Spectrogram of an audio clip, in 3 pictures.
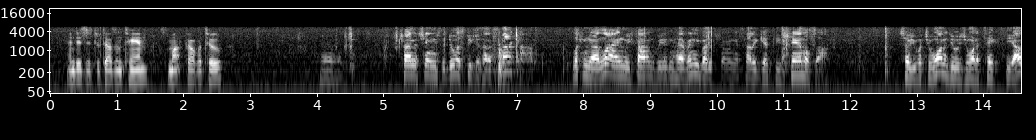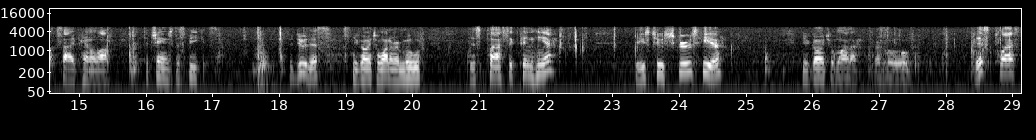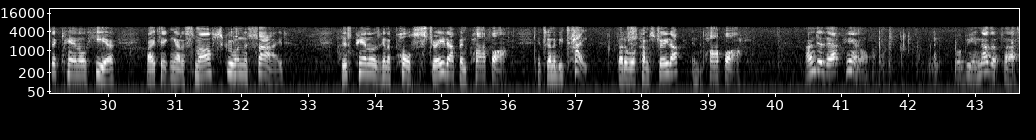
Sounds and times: Speech: 0.2 - 2.6, 4.0 - 4.4, 5.2 - 11.7, 12.8 - 17.2, 18.1 - 20.2, 20.8 - 22.2, 23.4 - 24.7, 25.8 - 27.6, 28.4 - 32.7, 33.5 - 39.6, 40.4 - 41.5, 42.7 - 43.6.

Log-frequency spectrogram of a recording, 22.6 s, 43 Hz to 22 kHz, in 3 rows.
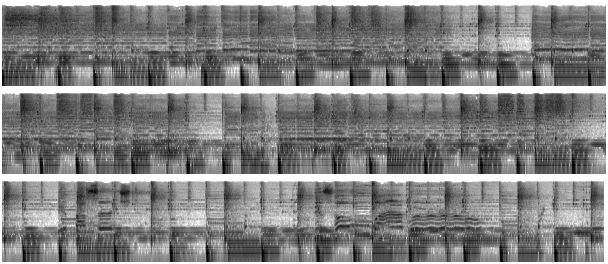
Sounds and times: Music: 0.0 - 22.6.

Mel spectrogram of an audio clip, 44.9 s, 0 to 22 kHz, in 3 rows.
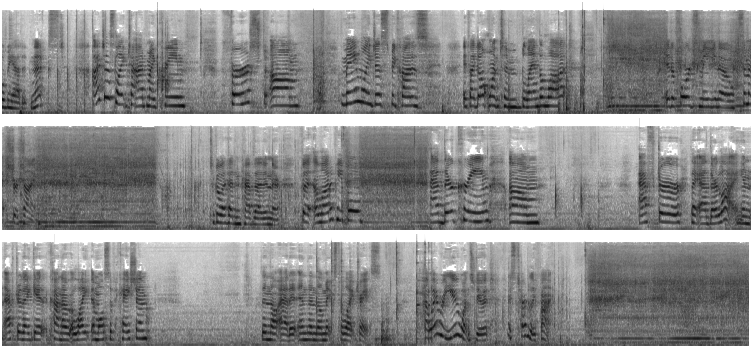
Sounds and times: Speech: 0.0 - 3.7, 6.8 - 8.6, 9.2 - 11.3, 19.2 - 22.2, 27.7 - 33.0, 35.2 - 37.6, 38.4 - 41.1
Blender: 12.0 - 18.2, 21.7 - 23.6, 41.6 - 44.9.

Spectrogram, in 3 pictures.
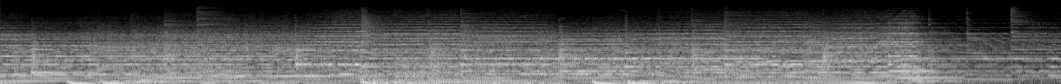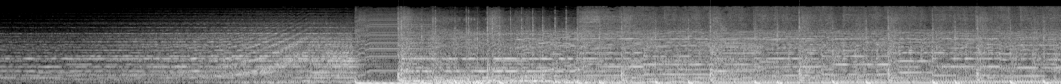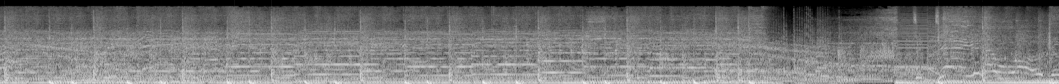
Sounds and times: Music: 0.0 - 31.8.

